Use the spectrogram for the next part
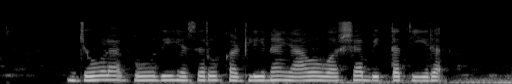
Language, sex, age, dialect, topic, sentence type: Kannada, female, 31-35, Dharwad Kannada, agriculture, question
